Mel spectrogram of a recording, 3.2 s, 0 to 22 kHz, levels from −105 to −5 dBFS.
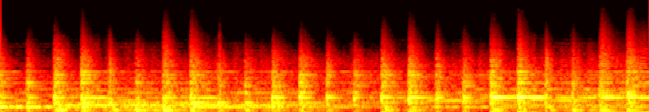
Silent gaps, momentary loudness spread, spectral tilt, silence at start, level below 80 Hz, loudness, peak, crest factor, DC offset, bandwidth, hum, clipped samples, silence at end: none; 7 LU; -9.5 dB/octave; 0 s; -44 dBFS; -27 LUFS; -8 dBFS; 18 dB; 0.4%; 5.6 kHz; none; under 0.1%; 0 s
